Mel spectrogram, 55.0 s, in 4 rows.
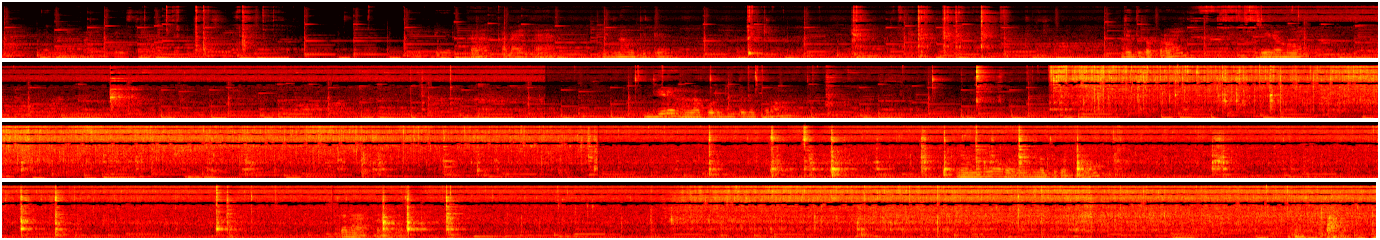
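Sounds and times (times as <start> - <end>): onions sizzling in oil: 12.1 - 19.2, 24.2 - 55.0
metal spatula scraping a pan: 28.7 - 33.5, 39.5 - 40.6.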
